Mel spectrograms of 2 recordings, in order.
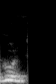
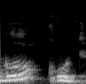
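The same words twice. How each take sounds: First: Said in the usual way. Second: "গো", pause, "উড" as two separate pieces; broken in two. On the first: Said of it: "ভাঙলে কোনো উচ্চারণ হয় না". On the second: Shown as a demonstration. Teacher breaks a one-syllable word to show students it fails, broken in two. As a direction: split "গো উড" with a clear gap between halves. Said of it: "এ আর একে ভাঙো তো".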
